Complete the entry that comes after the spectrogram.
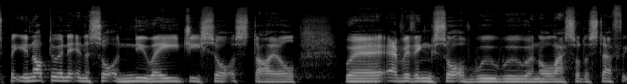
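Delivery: normal talking voice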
